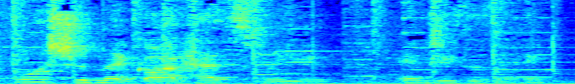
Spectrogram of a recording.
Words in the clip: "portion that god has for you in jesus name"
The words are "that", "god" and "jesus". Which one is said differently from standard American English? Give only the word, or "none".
none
